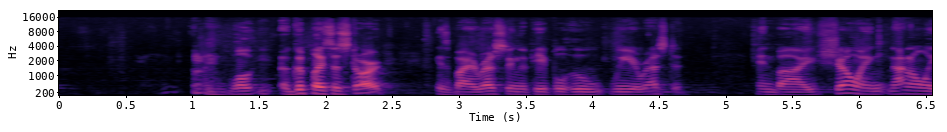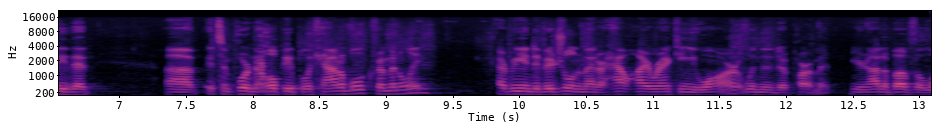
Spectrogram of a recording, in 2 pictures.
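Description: A middle-aged man speaks calmly and firmly into a microphone.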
